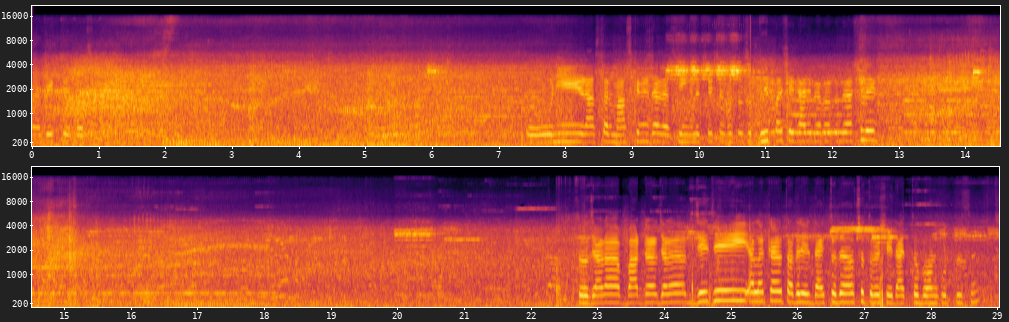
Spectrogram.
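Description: Traffic rumbles by on a busy street.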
